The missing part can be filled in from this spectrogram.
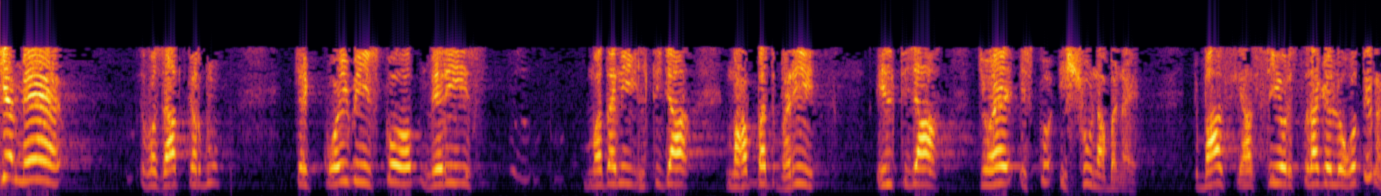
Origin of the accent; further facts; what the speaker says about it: Karachi, Sindh, Pakistan; born there; لیکن میں پاکستان میں پیدا ہوا ہوں. باب المدینہ میرا مولد ہے, میرا برتھ پیلس باب المدینہ کراچی ہے, تو ہم تو اصلاً نسلاً پاکستانی ہوں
